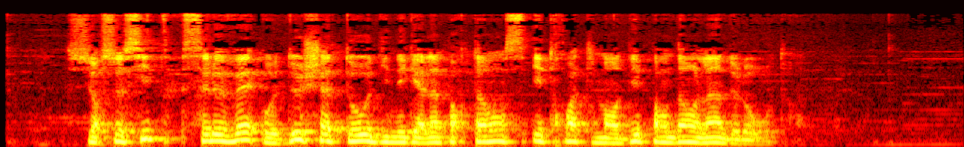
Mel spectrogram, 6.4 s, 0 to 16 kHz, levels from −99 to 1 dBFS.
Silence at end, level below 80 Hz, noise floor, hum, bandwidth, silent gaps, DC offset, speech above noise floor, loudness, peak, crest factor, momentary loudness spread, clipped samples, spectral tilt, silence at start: 1.25 s; -46 dBFS; -57 dBFS; none; 11.5 kHz; none; under 0.1%; 42 dB; -14 LUFS; -2 dBFS; 14 dB; 7 LU; under 0.1%; -5.5 dB/octave; 0.45 s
